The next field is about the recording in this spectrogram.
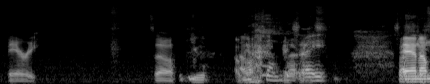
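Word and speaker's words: Barre: funny though is that b a r r e is actually the name of tan I'm from in Vermont we pronounce Barry so and I'm like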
